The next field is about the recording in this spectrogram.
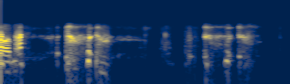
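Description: A person has a coughing fit, with a few clusters of harsh, throaty coughs separated by short pauses, fairly quiet and with no other sound.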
